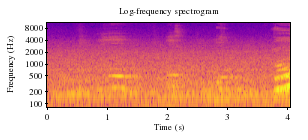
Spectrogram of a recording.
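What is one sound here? A young girl answers softly.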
